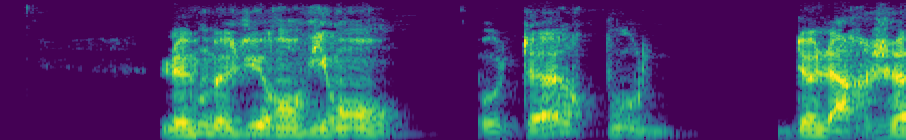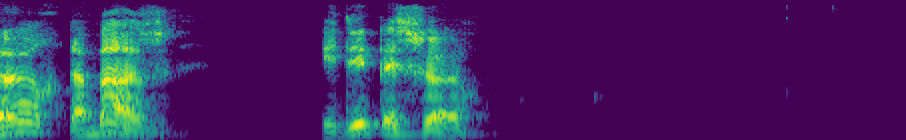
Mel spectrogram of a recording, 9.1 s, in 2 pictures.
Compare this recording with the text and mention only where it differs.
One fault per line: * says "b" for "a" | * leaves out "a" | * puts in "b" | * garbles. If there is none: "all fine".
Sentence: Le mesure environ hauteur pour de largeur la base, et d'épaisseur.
all fine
